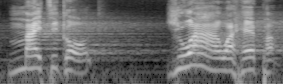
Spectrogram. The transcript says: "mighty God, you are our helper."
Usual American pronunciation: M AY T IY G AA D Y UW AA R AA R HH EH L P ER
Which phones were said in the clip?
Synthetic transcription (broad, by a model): M AY T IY G AA D Y UW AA W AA HH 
